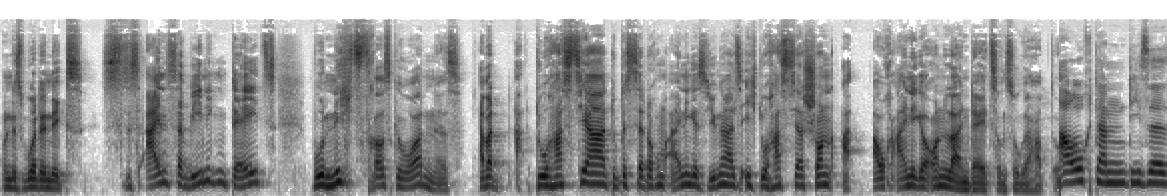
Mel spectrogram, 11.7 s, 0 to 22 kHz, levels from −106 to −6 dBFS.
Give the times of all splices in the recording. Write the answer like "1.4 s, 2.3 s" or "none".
4.7 s, 10.6 s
